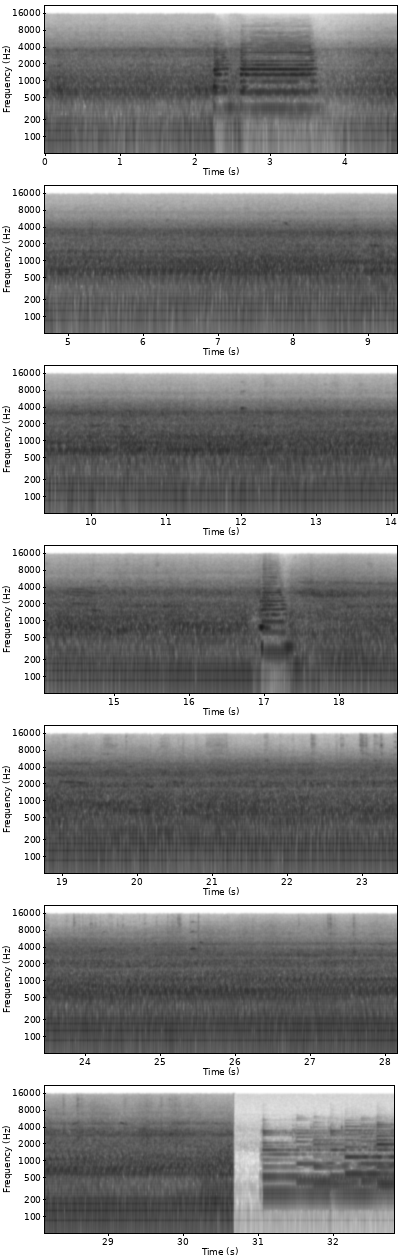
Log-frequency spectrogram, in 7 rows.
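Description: Kenworth T2000 semi's diesel engine running steadily as the truck pulls its fifth-wheel trailer slowly past, with one blast of its horn about two seconds in, lasting about a second and a half. A brief sharp sound comes about halfway through.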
